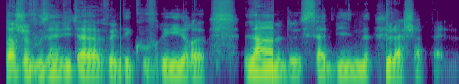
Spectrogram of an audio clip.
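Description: A man's voice: low-pitched, steady tone, moderate pace. An older man hosting an interview over a video call, effusive and full of hesitations. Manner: warm, effusive, frequent hesitations. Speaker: host. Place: stone-walled room indoors.

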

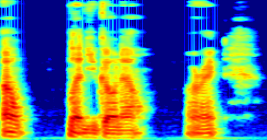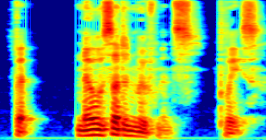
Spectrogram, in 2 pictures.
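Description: A man playing a gentle, forgiving vampire hunter and lover in an intimate audio roleplay, speaking tenderly with hesitant pauses. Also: low-pitched, animated, breathy edge, full character voice. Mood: earnest, reassuring.

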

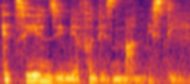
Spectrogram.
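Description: A woman's voice: very deep voice, expressive, quick pace, creaky, full character voice. An actress in a mystery radio play as a shrewd, nosy, worldly lady assistant, direct and knowing, with dry humour. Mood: wry, curious. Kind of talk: 1980s German mystery radio play acting. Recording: faintly noisy old radio recording.

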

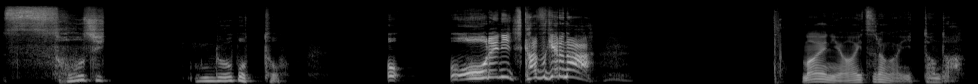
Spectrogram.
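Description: A feral young male fighter from a game, wary and gruff. He speaks slowly in blunt, halting phrases, with pitch that moves widely from line to line. The sound is dry, with no room around the voice. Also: wildly swooping pitch, sharp tone, no room sound, exaggerated voice. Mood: alarmed, hostile. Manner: blunt, terse, halting speech. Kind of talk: Japanese game character voice acting.

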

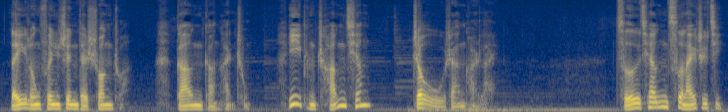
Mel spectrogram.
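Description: A man narrating a fantasy audiobook in a theatrical, suspenseful manner, with dramatic pauses. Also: on the low side, no echo.

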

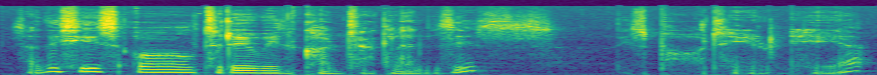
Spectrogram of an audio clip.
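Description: A man narrates a guided tour in ASMR style. His voice is very breathy and whispered, with a creaky edge. He explains gently and takes his time with each phrase. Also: medium pitch, sing-song, a little slow.

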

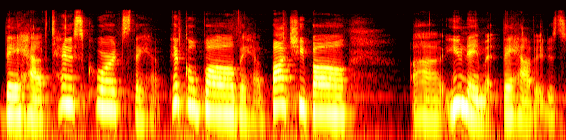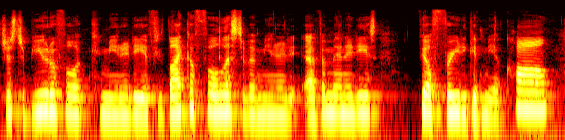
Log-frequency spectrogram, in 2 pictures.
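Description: A woman's voice: medium pitch, normal speed. A middle-aged American woman presenting a property tour as a real estate broker, in conversational, semi-scripted sales talk.

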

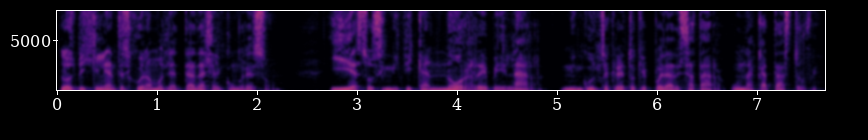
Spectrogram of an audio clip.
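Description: A man's voice: sits low, fairly even intonation, moderate pace, mellow, slightly rough. A man playing a stern, loyal vampire watchman in an audio roleplay, curt and disdainful. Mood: cold, firm. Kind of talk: Spanish-language audio roleplay acting.

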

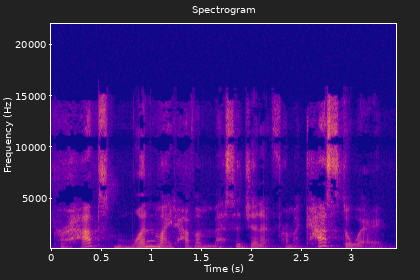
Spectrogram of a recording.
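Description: A woman's voice: fairly low pitch, sing-song, moderate pace, fairly bright tone, slight background noise. A woman in her forties reading a children's story aloud expressively, seated indoors a short distance from the camera.

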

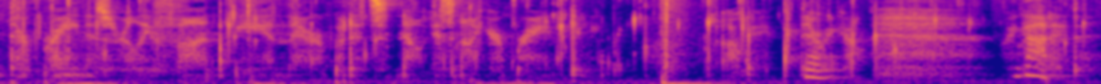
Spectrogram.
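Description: A woman performing an ASMR roleplay in a soft, gentle whisper, often repeating her words. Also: moderate pace.

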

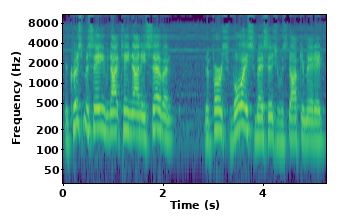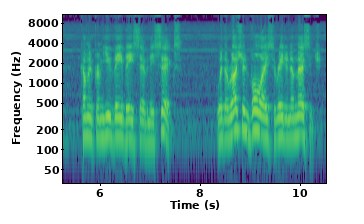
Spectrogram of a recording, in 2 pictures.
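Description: A man in his sixties with an American accent, explaining informally to camera in a halting, matter-of-fact way. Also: a little high, a bit bright. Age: 60s. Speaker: ham radio vlogger. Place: small home radio room, indoors.

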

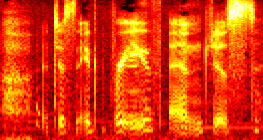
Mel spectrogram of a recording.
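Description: A woman in improvised in-game roleplay chat, excitable and stammering, often repeating her phrases. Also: low voice, slow, gravelly. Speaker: Minecraft roleplay player.

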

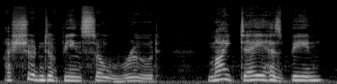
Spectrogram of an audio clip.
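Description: A man's voice: mid-range voice, huge pitch swings, unhurried, fairly bright tone, slightly rough, exaggerated voice. A man voicing a proud, easily hurt young tank engine in a storybook, with an earnest, emphatic manner. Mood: sorry.

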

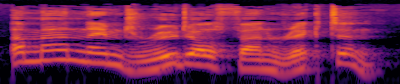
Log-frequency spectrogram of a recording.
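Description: A jaunty female adventurer from a fantasy tale, acted out by a man. She speaks in a fantasy accent with a lifted, lively pitch. Her manner is breezy, frank and self-assured. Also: normal speed. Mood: unbothered. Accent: Vistani-style fantasy accent.

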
